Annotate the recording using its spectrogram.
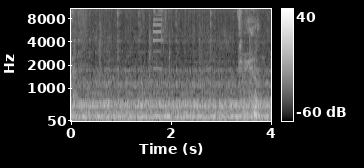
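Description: Lit wood-pellet rocket stove boiler running with a steady low rumble of burning draft. A brief high electronic beep sounds about a second and a half in.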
